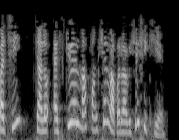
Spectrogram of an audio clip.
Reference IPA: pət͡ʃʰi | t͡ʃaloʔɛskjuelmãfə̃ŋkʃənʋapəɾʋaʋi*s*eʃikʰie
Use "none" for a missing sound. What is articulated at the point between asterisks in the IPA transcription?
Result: ʃ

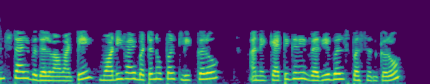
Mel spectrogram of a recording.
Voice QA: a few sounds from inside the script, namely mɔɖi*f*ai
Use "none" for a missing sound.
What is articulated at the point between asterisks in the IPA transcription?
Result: f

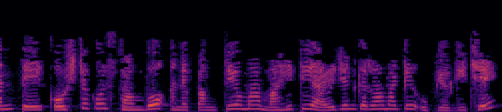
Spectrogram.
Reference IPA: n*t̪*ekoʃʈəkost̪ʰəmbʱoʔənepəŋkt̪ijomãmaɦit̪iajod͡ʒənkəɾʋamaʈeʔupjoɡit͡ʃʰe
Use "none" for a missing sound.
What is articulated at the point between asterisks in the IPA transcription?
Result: t̪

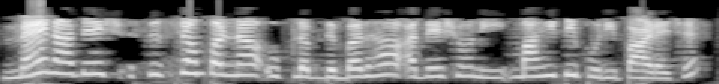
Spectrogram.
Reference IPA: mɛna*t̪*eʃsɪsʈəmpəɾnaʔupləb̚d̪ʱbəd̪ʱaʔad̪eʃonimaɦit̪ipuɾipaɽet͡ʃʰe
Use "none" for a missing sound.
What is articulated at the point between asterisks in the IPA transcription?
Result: d̪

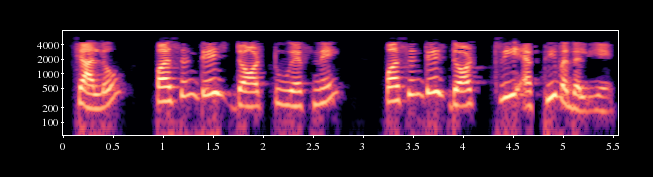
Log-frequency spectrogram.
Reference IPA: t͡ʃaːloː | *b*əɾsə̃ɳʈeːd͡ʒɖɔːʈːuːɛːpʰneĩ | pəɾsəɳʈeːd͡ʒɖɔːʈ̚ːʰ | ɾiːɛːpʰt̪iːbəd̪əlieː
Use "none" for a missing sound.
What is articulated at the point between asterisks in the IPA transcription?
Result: p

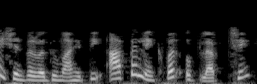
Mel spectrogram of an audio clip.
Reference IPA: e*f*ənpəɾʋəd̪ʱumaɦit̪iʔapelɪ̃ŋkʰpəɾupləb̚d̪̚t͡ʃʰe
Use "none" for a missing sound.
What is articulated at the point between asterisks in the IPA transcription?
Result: ʃ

